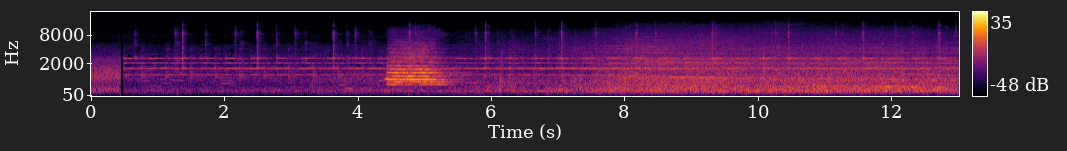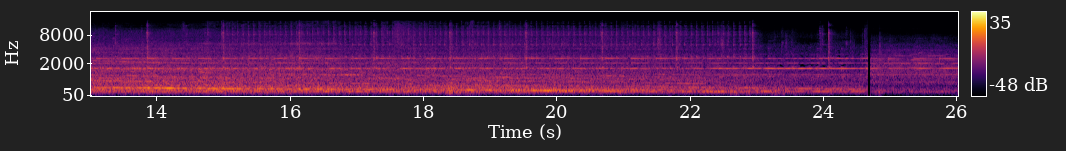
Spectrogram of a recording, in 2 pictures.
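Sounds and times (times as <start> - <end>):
level crossing bells ringing: 0.5 - 26.0
train horn blast: 4.4 - 5.5.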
